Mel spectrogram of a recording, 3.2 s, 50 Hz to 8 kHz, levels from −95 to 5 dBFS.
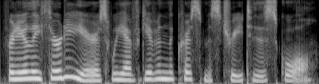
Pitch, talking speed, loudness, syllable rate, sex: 225 Hz, 245 wpm, -17 LUFS, 5.4 syllables/s, female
